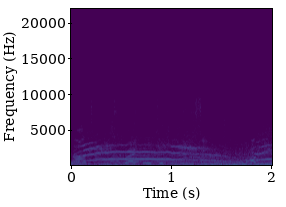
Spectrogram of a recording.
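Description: A faint, drawn-out, high-pitched cry that rises and then falls in pitch over about a second and a half, like a distant voice.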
